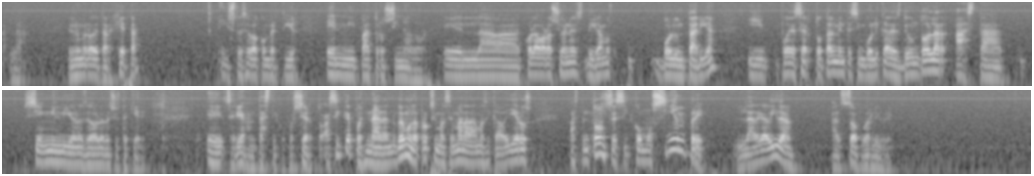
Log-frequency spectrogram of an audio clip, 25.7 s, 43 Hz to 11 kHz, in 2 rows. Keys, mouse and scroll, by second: 24.1 click, 25.4 click.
